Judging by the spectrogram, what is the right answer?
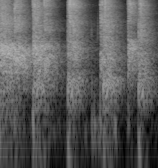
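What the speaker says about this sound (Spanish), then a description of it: "Esperamos con los aplausos haber reventado todos los parlantes" An audience applauds, the clapping blasting loud and distorted through speakers in several harsh surging bursts separated by brief dips.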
